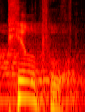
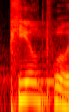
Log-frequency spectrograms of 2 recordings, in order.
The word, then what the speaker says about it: pilpul: We call it pilpul, is the Hebrew word for it. Pilpul. In English, you would spell it, I guess, P-I-L-P-U-L, pilpul.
